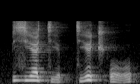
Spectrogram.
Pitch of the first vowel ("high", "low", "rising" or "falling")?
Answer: high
